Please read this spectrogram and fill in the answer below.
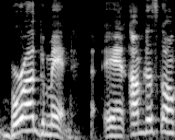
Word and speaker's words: Brugman: your last name bugman you said it right bugman bugman and I'm just gonna call you from Gary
